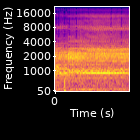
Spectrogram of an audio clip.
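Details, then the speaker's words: Sony SL700ME multi-format Betamax VCR (711B3-type deck), long unused, during playback: constant thin whine under hissy rushing wash; badly worn, noisy head drum bearings. "so so noisy so I mean it's great it's really really good um this is a shame those bearings are so bad"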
